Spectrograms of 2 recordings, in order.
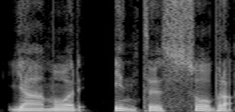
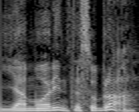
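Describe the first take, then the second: First: "Jag mår inte så bra" said very slowly; slow careful repeat. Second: "Jag mår inte så bra" run together faster, higher; quicker try. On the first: Learner repeats the new phrase very slowly. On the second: Learner imitates the teacher's quick Swedish. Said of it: "I'll try saying that quickly like you". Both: Shown as a demonstration.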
